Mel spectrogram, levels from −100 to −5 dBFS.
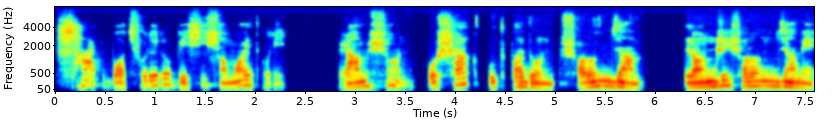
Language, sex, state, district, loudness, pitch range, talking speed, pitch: Bengali, male, West Bengal, Kolkata, -23 LUFS, 105-140 Hz, 85 wpm, 120 Hz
